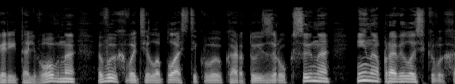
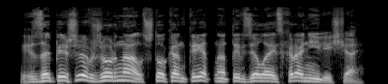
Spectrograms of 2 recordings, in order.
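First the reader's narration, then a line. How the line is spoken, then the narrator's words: Shouted after her. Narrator (Russian): крикнул ей вслед Архаров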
